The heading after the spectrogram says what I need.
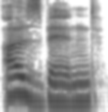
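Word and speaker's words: Huzband: Husband, because the book is spelled H-U-Z-B-A-N-D, pronounced husband, noun, one, a male partner in a marriage.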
